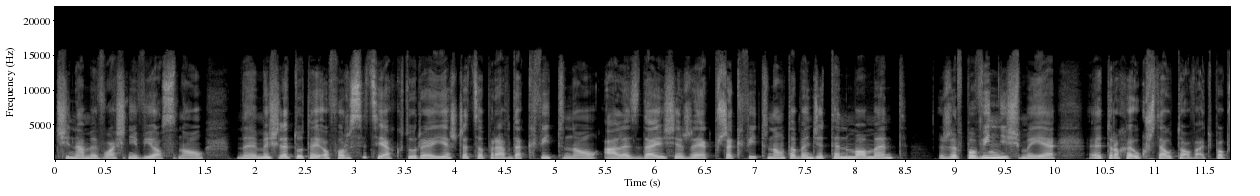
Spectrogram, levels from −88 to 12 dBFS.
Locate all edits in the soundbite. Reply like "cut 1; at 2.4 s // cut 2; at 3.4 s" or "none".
none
